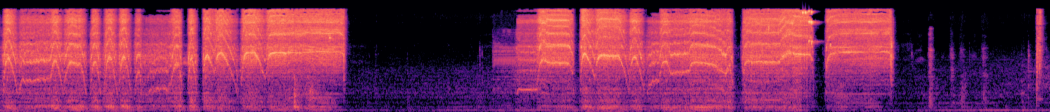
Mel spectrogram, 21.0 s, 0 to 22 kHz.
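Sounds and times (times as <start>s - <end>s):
power drill boring through aluminum: 0.0s - 7.0s, 9.9s - 17.9s.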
